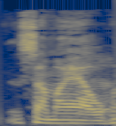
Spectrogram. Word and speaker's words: Samael: Hellboy and Abe go and obviously come across the, is it Samuel? No, how do you pronounce it? – Samael. – That's it.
